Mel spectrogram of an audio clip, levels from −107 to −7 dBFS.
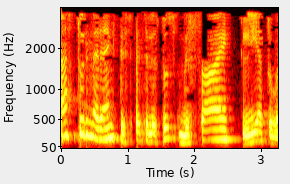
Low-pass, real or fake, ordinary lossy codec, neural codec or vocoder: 3.6 kHz; real; MP3, 16 kbps; none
